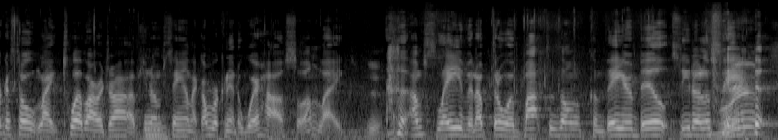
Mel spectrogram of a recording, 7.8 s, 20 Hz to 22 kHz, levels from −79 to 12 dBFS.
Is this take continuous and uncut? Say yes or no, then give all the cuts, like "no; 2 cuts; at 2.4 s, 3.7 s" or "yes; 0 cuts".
no; 1 cut; at 3.6 s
